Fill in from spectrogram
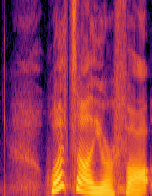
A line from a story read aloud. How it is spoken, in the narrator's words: cried Father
